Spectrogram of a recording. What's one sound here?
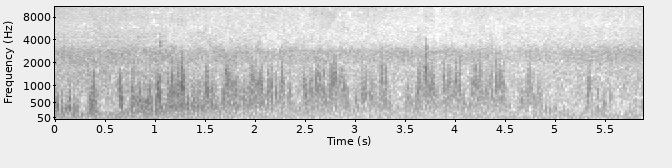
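Waves splash against rocks below.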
